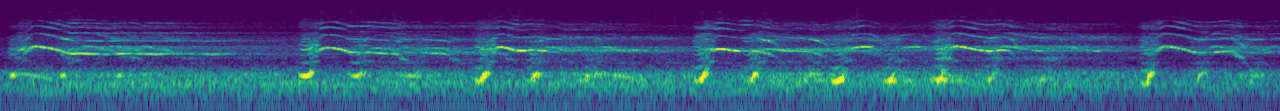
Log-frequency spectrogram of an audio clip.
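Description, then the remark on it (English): Humpback whale song: rising and falling tonal cries repeat every second or two over a low rumbling undercurrent, moderately loud and continuous, with no talking. “The humpback, of course, as we mentioned earlier, is famous for its singing ability, but you say the ones off our coast aren't singing, really.”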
